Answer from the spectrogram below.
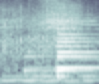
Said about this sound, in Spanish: Dele palmas fuerte al Rey de la Gloria, hermano. A su nombre.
